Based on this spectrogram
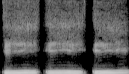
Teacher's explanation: And if we look at that container, that group, that category of words, we know that if where from the Midwest, we might have a little bit more nasality, high face mask resonance in that sound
